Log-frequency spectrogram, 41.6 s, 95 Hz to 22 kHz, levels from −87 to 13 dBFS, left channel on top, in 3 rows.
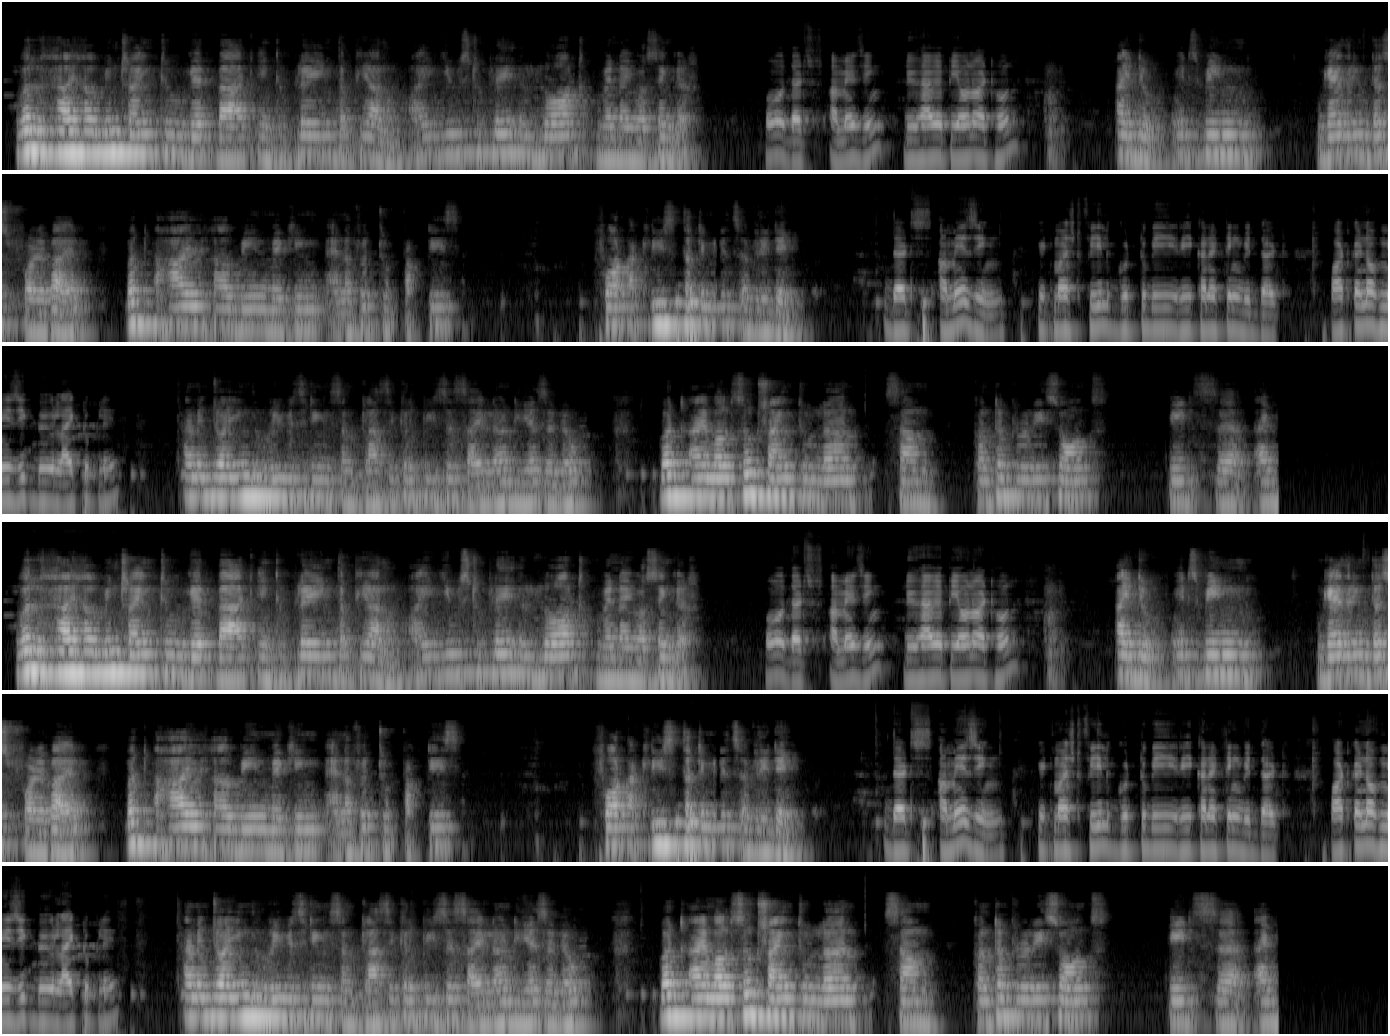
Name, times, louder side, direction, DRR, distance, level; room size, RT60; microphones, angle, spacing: voice 1, 0.1-7.0 10.4-10.6 11.1-12.6 13.1-14.8 15.1-18.4 19.8-21.9 29.5-34.0 34.3-37.1 37.4-38.8 39.4-40.5, right 2 dB, 85° right, 1.7 m, -26 dB
voice 2, 7.6-10.2 17.7-17.8 20.6-20.9 22.6-26.6 27.1-28.9 34.0-34.1, right 2 dB, 40° right, 7.3 m, -32 dB
head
